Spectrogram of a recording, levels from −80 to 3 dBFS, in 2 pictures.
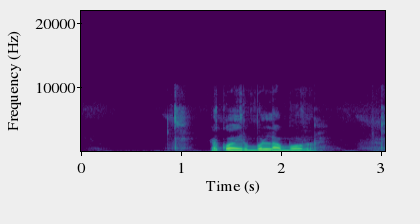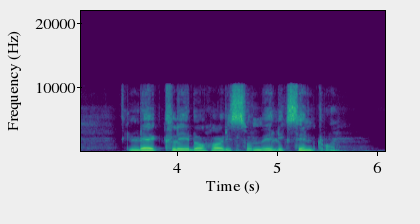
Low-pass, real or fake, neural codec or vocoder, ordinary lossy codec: none; fake; vocoder, 22.05 kHz, 80 mel bands, WaveNeXt; none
